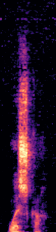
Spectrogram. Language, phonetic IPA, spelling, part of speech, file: Polish, [ˈwɨʃka], łyżka, noun, Pl-łyżka.ogg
